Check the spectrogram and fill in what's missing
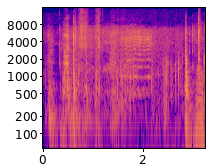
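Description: A goat bleats loudly nearby, a wavering, nasal cry that stretches out, with shuffling and other rustling noises around it.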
